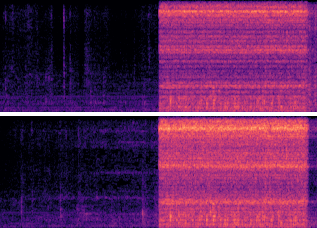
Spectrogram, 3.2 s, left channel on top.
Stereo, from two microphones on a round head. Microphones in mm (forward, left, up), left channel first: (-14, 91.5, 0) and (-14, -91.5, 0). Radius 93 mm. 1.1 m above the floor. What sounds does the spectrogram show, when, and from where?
1.6 s boiling: 55° right (ahead or behind), 0.8 m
